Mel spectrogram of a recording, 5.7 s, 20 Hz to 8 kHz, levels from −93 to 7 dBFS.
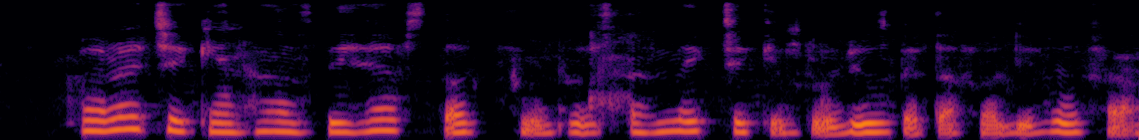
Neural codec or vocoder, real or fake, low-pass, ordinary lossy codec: codec, 16 kHz, 4 kbps, FreqCodec, larger model; fake; none; none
